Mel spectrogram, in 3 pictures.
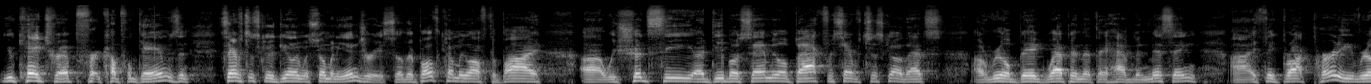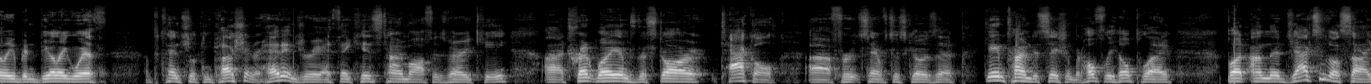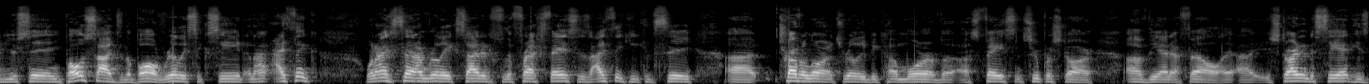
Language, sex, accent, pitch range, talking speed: English, male, American, 120-145 Hz, 205 wpm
